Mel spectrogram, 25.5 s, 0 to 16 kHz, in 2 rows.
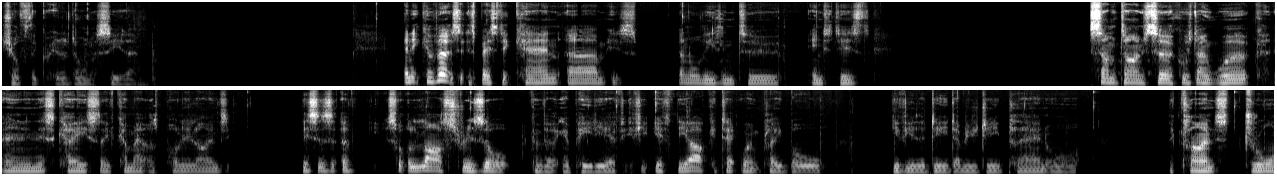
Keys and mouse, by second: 0.9 click, 3.9 middle click, 4.7 middle click, 6.8 click, 10.3 middle click, 15.3 middle click, 17.1 middle click, 19.0 middle click, 23.8 middle click, 25.2 middle click.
